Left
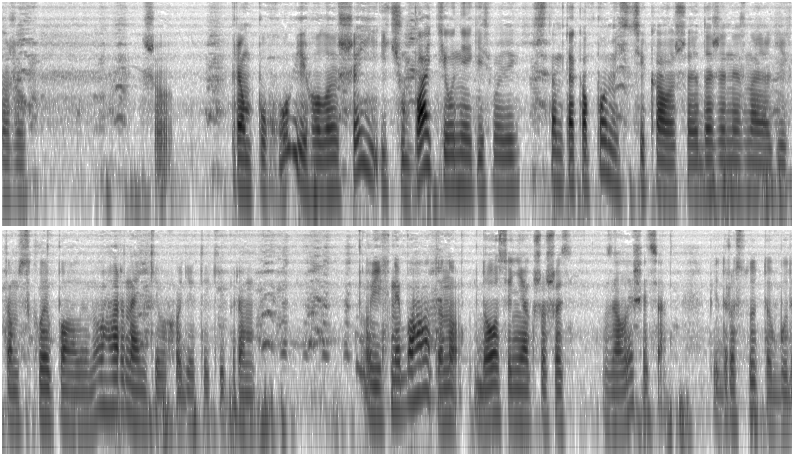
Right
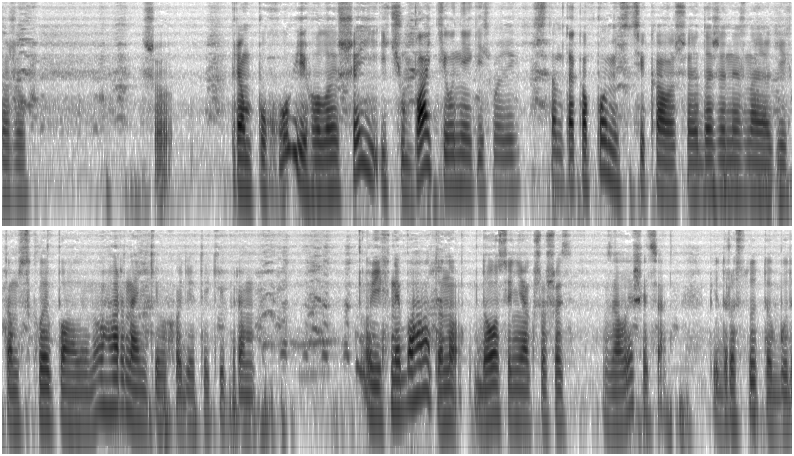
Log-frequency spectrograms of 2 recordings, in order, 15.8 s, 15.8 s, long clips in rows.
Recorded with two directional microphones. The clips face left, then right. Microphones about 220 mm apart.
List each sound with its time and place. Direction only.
0.0 s speech: 15° right (ahead or behind)
1.4 s speech: 15° right (ahead or behind); by 4.9 s centre (ahead or behind)
4.9 s speech: 10° left (ahead or behind)
5.7 s speech: 10° right (ahead or behind)
11.4 s speech: 20° right (ahead or behind)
